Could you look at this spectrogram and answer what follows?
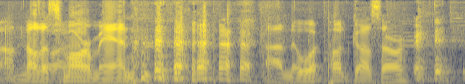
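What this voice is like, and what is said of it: Bad put-on American accent. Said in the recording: “Awful American accent.”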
